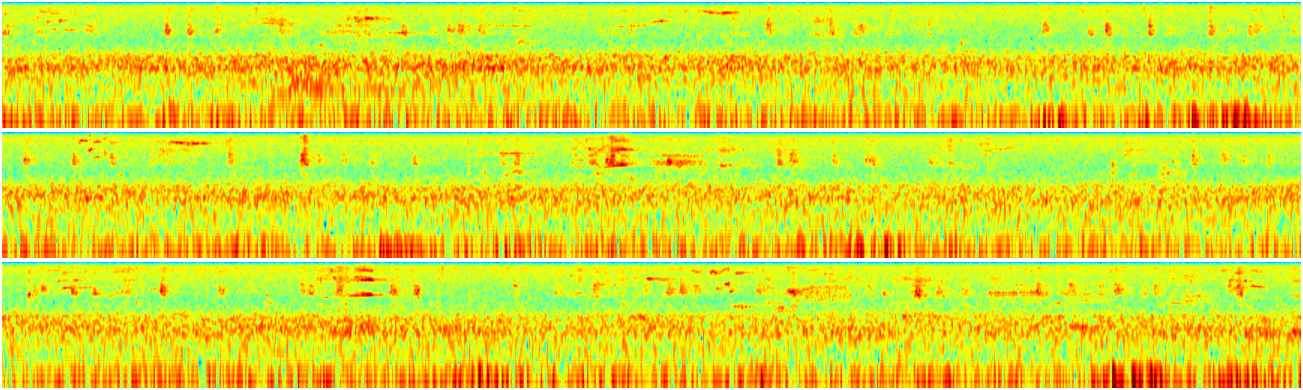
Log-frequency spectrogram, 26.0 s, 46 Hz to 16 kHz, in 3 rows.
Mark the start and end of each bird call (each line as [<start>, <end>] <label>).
[0.00, 25.98] unidentified bird
[12.37, 13.47] Common Grackle (Quiscalus quiscula)
[19.07, 20.37] Common Grackle (Quiscalus quiscula)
